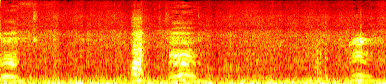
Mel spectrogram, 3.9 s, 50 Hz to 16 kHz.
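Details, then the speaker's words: 2014 Toyota Avanza 1.3 G automatic (K3-VE) driving in rain: squeaky chirp once per wiper stroke about every two seconds over road rumble; squeaking wiper blade that cleans poorly, should be replaced. Wiper squeak. "bunyi-bunyi hai cepet kalau udah punya kayak gitu itu ada tanda bahwa kalian itu harus ganti wiper"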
